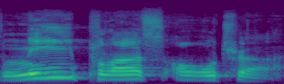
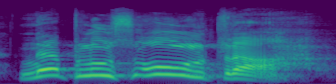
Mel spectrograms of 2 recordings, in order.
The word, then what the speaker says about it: ne plus ultra: I looked it up in the dictionary, and they had a pronunciation in American. It says Ni plus ultra. I'm like, that's boring, dude. That's a Latin word. Ne plus ultra.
